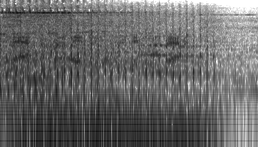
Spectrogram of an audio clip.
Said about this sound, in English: The helicopters fly away.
